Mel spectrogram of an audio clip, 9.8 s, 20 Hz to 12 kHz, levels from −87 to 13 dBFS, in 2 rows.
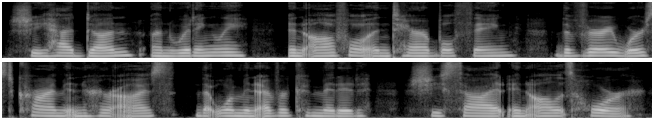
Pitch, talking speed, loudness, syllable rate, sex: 175 Hz, 140 wpm, -21 LUFS, 4.6 syllables/s, female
